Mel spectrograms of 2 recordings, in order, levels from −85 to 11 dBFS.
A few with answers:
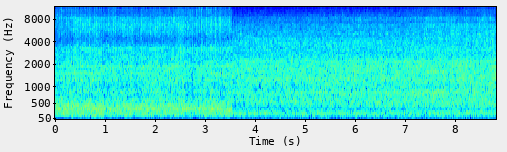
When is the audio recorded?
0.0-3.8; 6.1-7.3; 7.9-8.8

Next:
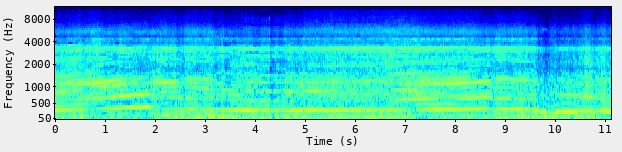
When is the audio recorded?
0.0-0.6; 2.2-3.1; 4.7-6.4; 7.2-11.1

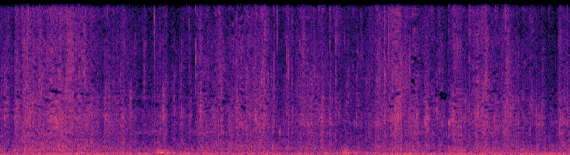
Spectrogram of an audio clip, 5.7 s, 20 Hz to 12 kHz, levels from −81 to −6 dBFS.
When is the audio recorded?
none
